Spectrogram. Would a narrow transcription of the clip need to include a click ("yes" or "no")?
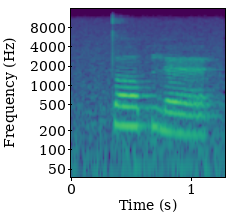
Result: no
